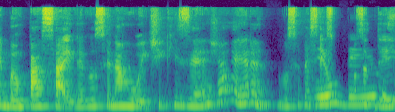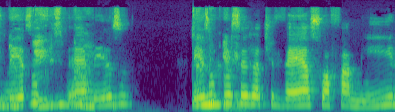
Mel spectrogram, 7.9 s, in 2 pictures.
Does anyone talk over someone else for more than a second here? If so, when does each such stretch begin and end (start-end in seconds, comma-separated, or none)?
3.1-5.0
